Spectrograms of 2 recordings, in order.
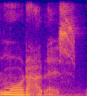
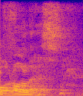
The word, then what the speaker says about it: Moroles: Morales. Wait, is it Morales or Moroles?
